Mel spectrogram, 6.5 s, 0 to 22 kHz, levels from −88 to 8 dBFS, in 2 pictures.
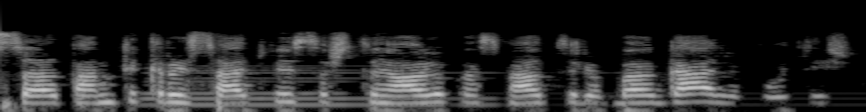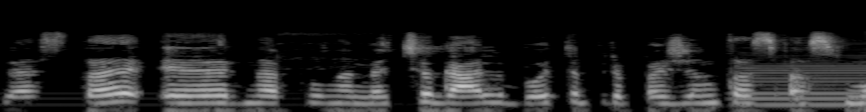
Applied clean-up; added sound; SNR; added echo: classical method spectral subtraction.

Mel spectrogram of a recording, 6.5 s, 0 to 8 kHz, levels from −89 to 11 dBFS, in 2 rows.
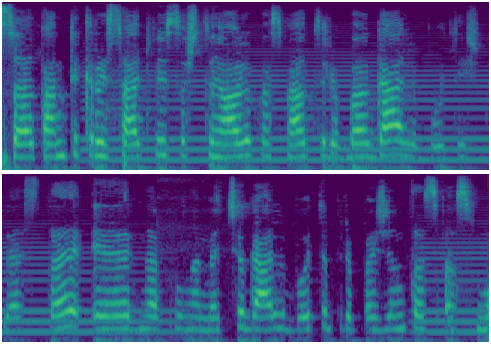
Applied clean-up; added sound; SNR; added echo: none; Wind instrument, woodwind instrument; 20 dB; none.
